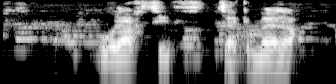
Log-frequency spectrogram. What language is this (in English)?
Kabyle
